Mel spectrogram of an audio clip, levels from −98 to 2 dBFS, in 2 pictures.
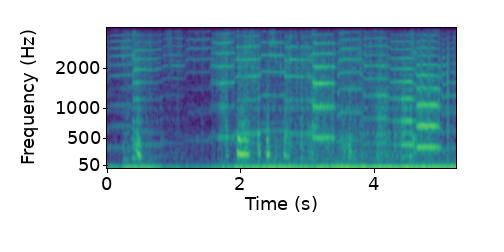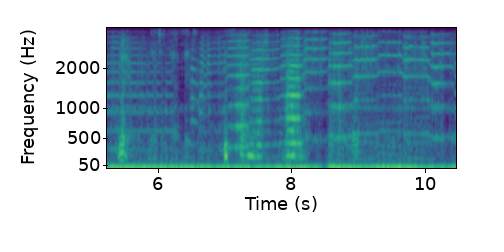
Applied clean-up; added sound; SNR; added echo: neural separator model SepFormer WHAMR!.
